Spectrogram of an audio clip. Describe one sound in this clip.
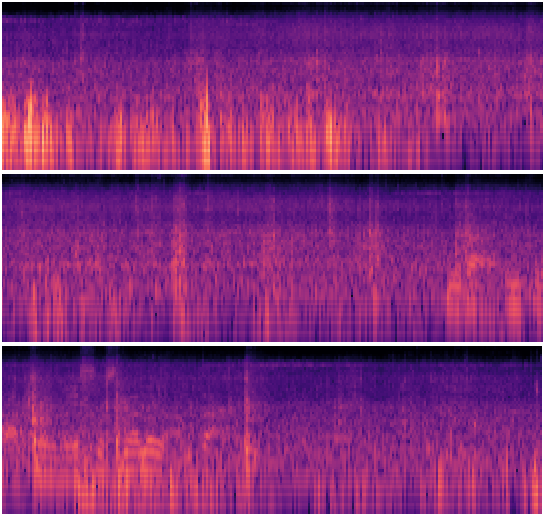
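Water splashes around a paddle board gliding across the sea.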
